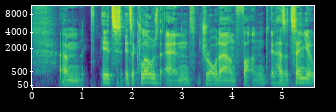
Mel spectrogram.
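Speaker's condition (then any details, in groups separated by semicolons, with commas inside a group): No condition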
